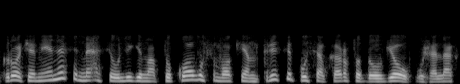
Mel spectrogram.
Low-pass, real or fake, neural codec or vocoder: 5.4 kHz; fake; autoencoder, 48 kHz, 32 numbers a frame, DAC-VAE, trained on Japanese speech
